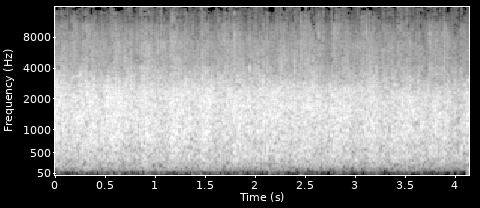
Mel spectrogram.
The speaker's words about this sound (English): So I just want to invite a round of applause to all of them for the way that they did this.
